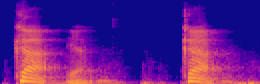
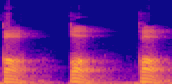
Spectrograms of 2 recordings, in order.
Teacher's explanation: kaf kan memiliki sifat hames atau mengalirnya nafas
